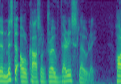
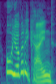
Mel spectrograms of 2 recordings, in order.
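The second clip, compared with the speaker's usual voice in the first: much higher sweet lady voice; gracious lady monster. Acted. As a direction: thank him like a kindly lady. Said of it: "she said".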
